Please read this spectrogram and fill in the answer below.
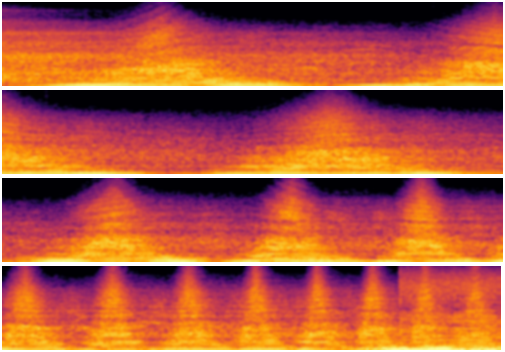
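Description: Electronic dance music breakdown and build-up: a held bass note under whooshing synth swells every couple of seconds. From about ten seconds in the swells repeat faster and faster, building to the drop at the end.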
